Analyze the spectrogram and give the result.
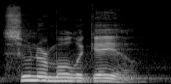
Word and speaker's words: sunarmologeo: The word "joined" there is translated from the Greek word sunarmologeo. I'll spell that. S-U-N-A-R-M-O-L-O-G-E-O.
